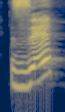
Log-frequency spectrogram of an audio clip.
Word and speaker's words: З: Z always makes a Z sound, and despite how it looks, it sounds exactly like the English Z.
